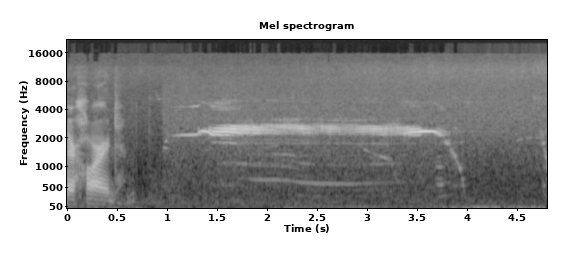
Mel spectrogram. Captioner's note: elk bugles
